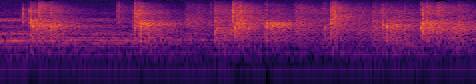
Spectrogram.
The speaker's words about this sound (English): Wow. Oh, you are clapping, it's weak.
